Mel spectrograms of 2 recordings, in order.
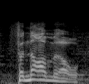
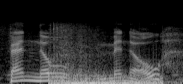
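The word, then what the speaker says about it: Phenomeno: Okay, so next I'm going to talk about phenomenal. Well, that's how I pronounce his name. His name is actually Feno Minnow.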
